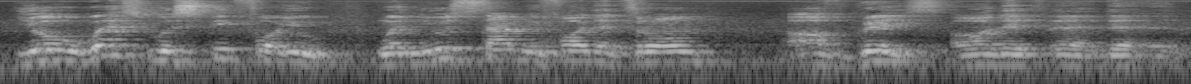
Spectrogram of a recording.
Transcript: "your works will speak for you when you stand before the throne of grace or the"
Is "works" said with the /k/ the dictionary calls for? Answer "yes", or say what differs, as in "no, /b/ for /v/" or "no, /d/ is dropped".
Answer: no, /k/ is dropped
